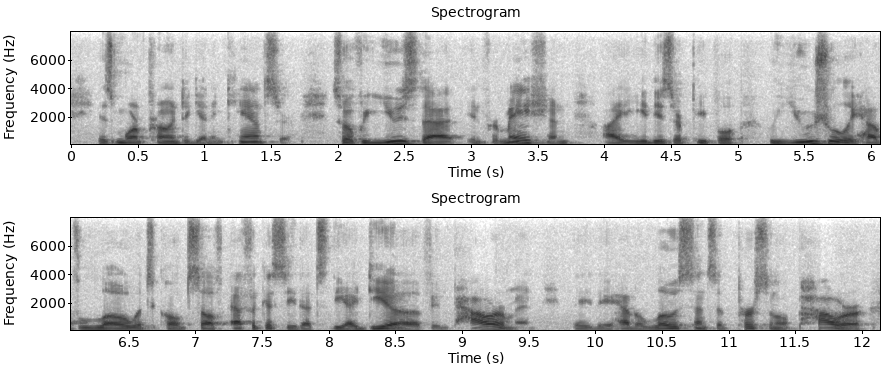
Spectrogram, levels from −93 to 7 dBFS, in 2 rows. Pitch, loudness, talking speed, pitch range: 100 Hz, -19 LUFS, 190 wpm, 95-110 Hz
